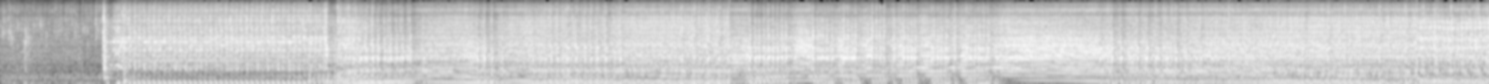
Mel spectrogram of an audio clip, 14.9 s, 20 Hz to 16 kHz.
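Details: 1990 Evinrude 9.9 outboard after carburetor cleaned, fully rebuilt and reinstalled: catches after a second, revs up and back down smoothly, then settles into a steady, even run with no misses or stumbling.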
